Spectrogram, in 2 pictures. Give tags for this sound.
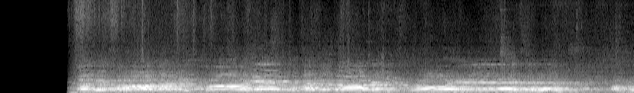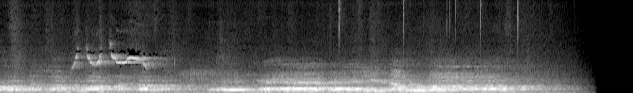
Traffic Alexandria Call Muezzin Pedestrians Egypt

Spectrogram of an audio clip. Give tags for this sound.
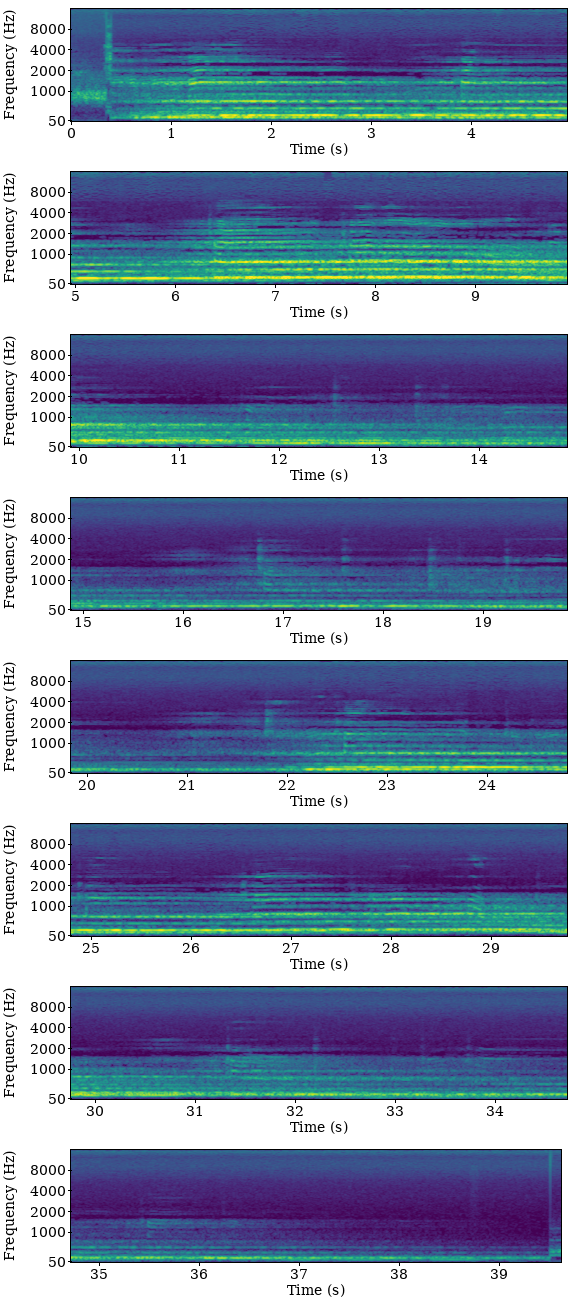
Creepy Music spooky Strange

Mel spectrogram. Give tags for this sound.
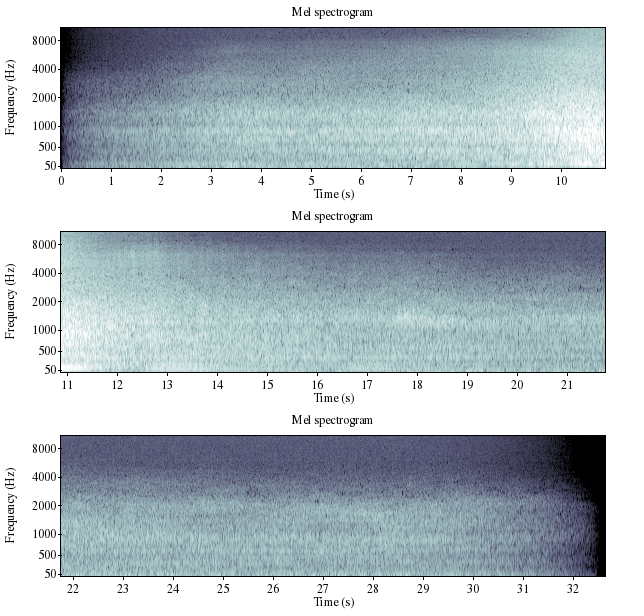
doppler-effect left-to-right road passing drive engine driving driving-by car motor vehicle

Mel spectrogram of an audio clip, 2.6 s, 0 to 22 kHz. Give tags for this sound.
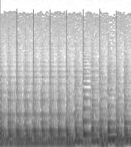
91 bpm loop synth

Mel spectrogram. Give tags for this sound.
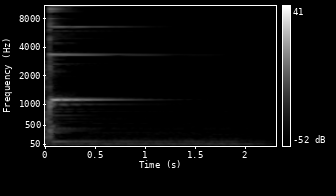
Carnival Piano sounds Circus packs Toy toy-piano

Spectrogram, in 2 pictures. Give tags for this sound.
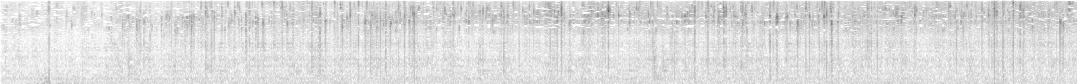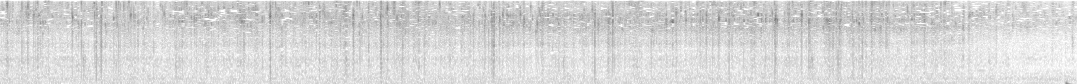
hot oil sizzle Water

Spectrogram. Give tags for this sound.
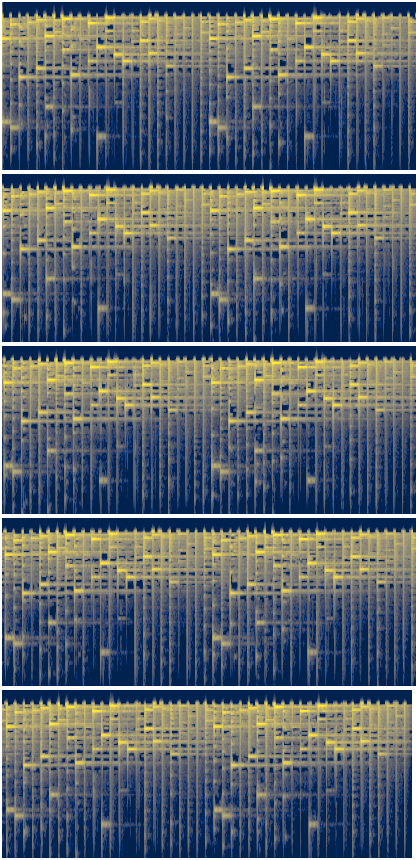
mechanical beat pattern techno Robot rhythm industrial loop dance

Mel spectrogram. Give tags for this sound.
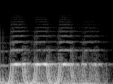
multisample one-shot

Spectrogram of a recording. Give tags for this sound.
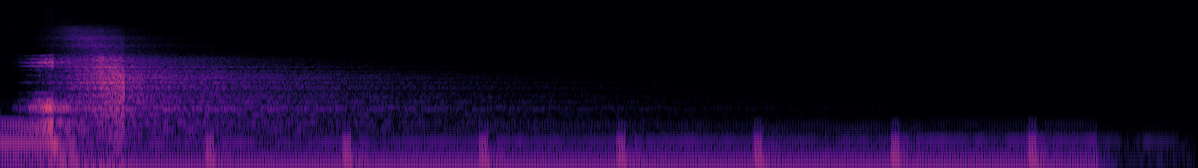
freaky sound pad ambient evolving horror soundscape experimental drone atmospheres

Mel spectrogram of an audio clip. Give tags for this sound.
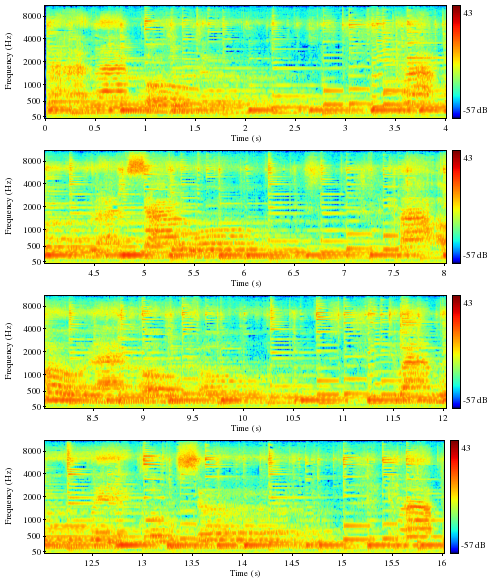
indie piano Folk drum-beat vocal-loops free rock acoustic-guitar harmony looping Indie-folk loop voice synth melody original-music drums bass guitar samples whistle loops acapella beat percussion sounds

